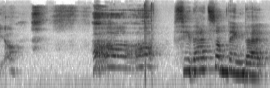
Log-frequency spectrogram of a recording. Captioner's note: groaning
